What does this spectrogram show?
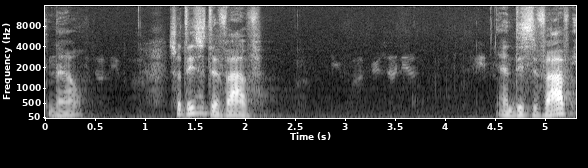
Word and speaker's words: Vav: And this Vav, it is pronounced as V. But it's people who change it into U and U. U and O, and it's later that it has been changed to O and U, but earlier it was not that.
